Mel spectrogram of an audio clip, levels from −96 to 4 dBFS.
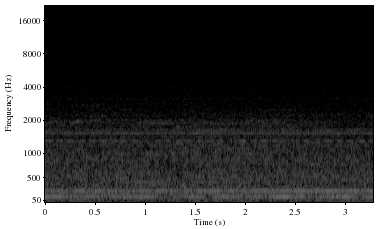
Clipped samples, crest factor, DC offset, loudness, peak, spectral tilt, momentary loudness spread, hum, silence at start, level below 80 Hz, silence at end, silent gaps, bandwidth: under 0.1%; 12 dB; under 0.1%; -62 LUFS; -48 dBFS; -7 dB/octave; 2 LU; none; 0 s; -76 dBFS; 0 s; none; 16 kHz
